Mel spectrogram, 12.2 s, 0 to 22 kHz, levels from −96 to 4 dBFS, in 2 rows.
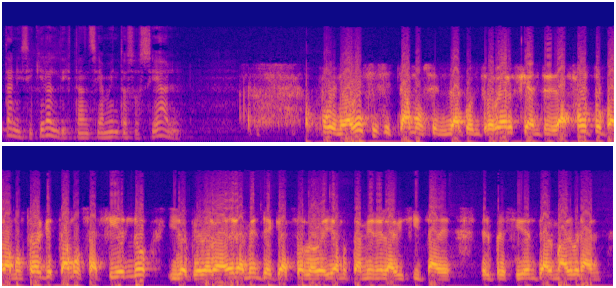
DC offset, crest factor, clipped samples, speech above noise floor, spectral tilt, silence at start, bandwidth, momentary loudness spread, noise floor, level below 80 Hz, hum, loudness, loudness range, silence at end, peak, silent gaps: under 0.1%; 10 dB; under 0.1%; 29 dB; -4.5 dB/octave; 0.05 s; 11 kHz; 17 LU; -46 dBFS; -44 dBFS; 50 Hz at -65 dBFS; -16 LUFS; 6 LU; 0.15 s; -8 dBFS; none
